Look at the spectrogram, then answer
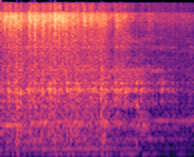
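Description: Raw masala paste for spicy modak bhajji grinding in a kitchen mixer, a loud steady whirring grind with gritty texture that eases slightly near the end.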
